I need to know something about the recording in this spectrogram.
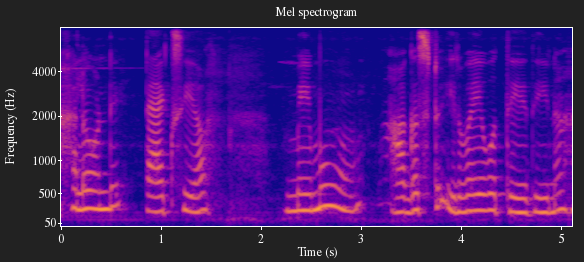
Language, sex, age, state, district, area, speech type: Telugu, female, 45-60, Andhra Pradesh, Visakhapatnam, urban, spontaneous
